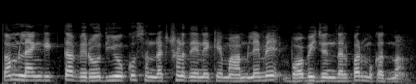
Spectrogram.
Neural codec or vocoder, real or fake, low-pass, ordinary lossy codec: vocoder, 44.1 kHz, 128 mel bands every 256 samples, BigVGAN v2; fake; 7.2 kHz; Opus, 64 kbps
